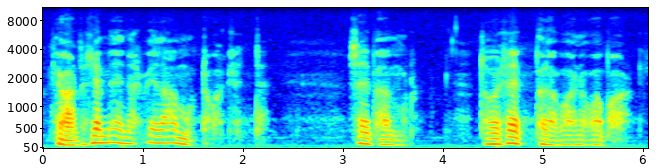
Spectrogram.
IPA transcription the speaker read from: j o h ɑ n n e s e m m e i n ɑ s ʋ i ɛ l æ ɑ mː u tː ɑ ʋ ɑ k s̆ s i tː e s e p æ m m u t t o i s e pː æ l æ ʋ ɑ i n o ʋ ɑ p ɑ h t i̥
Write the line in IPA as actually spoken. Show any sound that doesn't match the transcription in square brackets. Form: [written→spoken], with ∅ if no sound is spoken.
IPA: j o h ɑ n n e s e m m e i n ɑ s ʋ i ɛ l æ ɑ mː u tː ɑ ʋ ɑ k s̆ s i tː e s e p æ m m u t t o i s e pː æ l æ ʋ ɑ i n o ʋ ɑ p ɑ h t i̥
